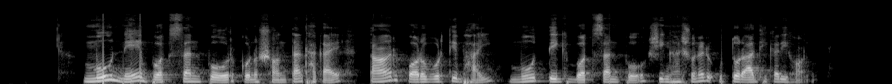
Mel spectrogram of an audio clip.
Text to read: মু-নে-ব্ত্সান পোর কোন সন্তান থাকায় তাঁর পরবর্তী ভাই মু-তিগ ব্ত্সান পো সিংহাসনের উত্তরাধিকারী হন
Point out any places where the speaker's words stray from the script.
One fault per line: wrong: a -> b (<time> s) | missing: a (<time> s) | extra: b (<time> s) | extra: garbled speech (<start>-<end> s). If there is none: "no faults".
no faults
